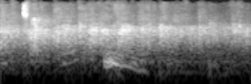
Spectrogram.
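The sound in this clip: Audience applause fills a church gathering, a steady dense wash of clapping that holds at an even level throughout, with a voice briefly audible over it.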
